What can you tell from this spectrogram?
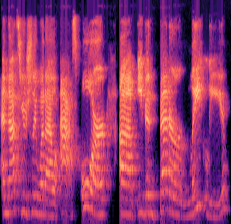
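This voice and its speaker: A woman with a bright, slightly high voice gives a casual coaching talk, blunt and emphatic, repeating words to drive a point home. She sounds like a fitness coach training her sales team. The room around her rings with echo. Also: unhurried. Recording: echoey room.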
